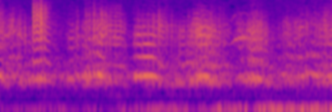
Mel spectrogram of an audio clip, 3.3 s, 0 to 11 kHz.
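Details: Migrating flock of common cranes passing over Mittelhessen, Germany, on 31 October 2022 in poor weather; loud, harmonic trumpeting calls follow each other about twice a second over a steady low rumble.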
